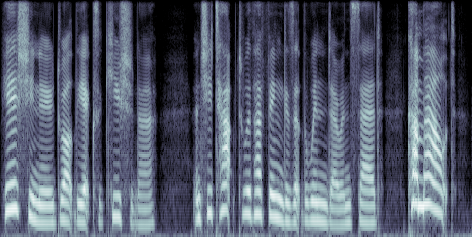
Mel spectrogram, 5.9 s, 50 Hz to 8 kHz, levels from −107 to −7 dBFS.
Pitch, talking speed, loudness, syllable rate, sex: 210 Hz, 195 wpm, -21 LUFS, 5.6 syllables/s, female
